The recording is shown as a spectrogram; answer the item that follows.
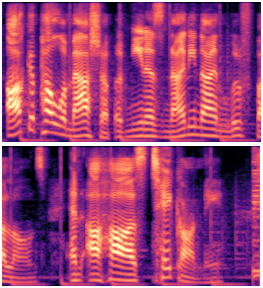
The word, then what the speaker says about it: Luftballons: mashup of Nina's 99 Luftballons and aha's Take On Me foreign and it's fine other than him glaringly mispronouncing as he said it loofballoon it should be luftballon it isn't entirely clear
